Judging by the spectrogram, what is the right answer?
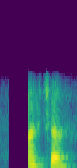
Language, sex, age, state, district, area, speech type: Kashmiri, female, 18-30, Jammu and Kashmir, Anantnag, rural, conversation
